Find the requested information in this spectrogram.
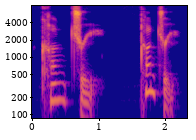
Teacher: country we don't use the uh sound like foot and book we use the uh sound like cup and up and cut this is a relaxed sound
